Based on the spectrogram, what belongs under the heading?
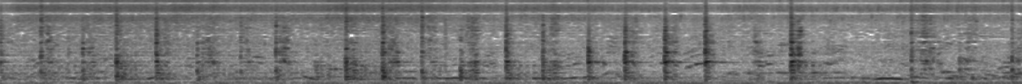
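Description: Diced red bell pepper sizzling steadily as it sautés in a metal wok, with a utensil scraping and clicking against the wok many times as the pieces are stirred.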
